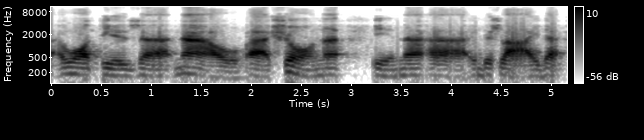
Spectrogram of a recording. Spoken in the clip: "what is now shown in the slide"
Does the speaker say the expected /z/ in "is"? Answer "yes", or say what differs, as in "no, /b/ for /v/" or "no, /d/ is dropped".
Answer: yes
